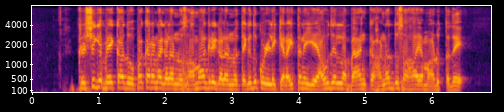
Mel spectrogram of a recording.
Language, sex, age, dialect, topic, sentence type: Kannada, male, 31-35, Coastal/Dakshin, agriculture, question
